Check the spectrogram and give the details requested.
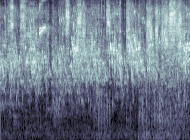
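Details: Budgerigars in breeding pairs give a noisy chorus of raspy squawks and short chirps, with brief sharper whistles poking through the chatter.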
